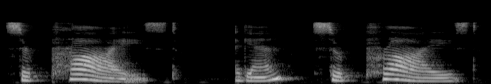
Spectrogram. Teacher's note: The stress is on the second syllable, prized.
